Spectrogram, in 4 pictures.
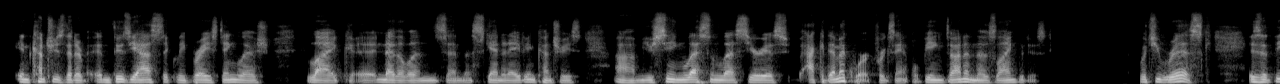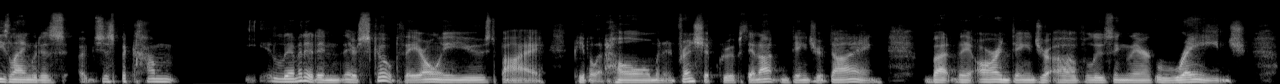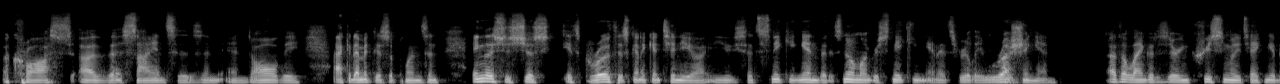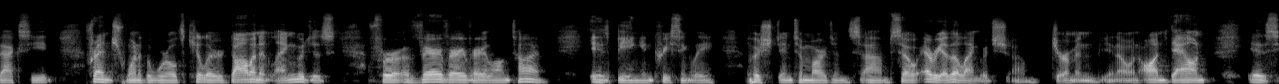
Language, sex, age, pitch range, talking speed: English, male, 40-59, 95-110 Hz, 170 wpm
